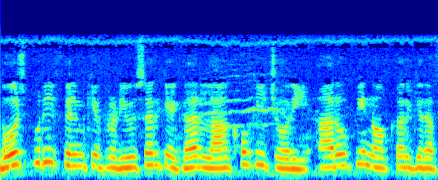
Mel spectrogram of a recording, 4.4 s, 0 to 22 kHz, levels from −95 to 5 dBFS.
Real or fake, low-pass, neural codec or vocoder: real; 10.8 kHz; none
